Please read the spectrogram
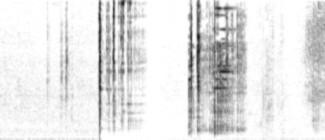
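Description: Handling noise: a sharp click about three-quarters of a second in, then a quick run of light clinks and rattles.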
